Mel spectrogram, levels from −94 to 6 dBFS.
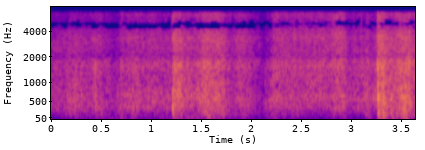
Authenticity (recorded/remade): remade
